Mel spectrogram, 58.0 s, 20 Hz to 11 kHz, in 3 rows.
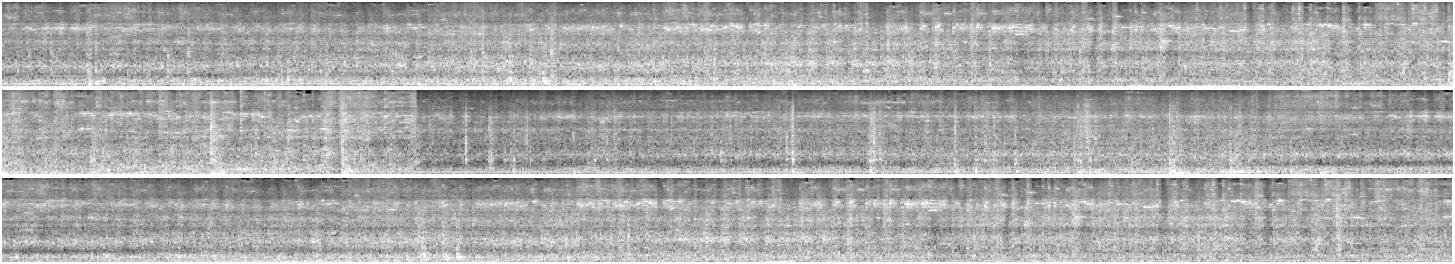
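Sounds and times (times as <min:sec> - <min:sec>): diesel engine running: 0:00.0 - 0:58.0
steel tracks clanking and squealing: 0:00.0 - 0:58.0.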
